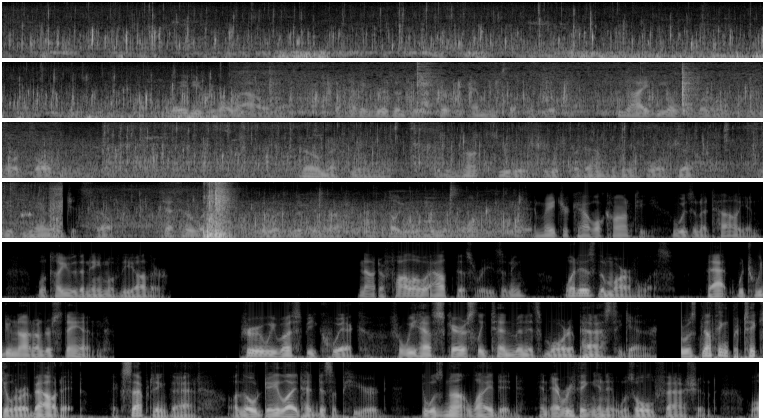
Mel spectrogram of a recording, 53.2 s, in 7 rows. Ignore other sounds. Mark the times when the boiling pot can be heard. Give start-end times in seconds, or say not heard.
0.0-28.1.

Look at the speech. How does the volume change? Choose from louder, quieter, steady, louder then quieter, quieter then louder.
louder.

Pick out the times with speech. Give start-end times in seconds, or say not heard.
9.2-15.9, 18.1-32.0, 34.0-39.1, 40.5-53.1.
